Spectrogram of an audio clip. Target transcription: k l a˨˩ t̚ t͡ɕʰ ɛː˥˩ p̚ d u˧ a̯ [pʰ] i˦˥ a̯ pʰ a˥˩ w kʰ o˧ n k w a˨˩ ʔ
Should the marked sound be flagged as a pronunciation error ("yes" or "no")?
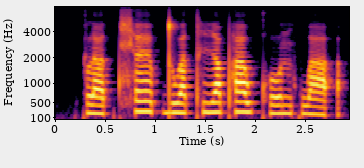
yes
